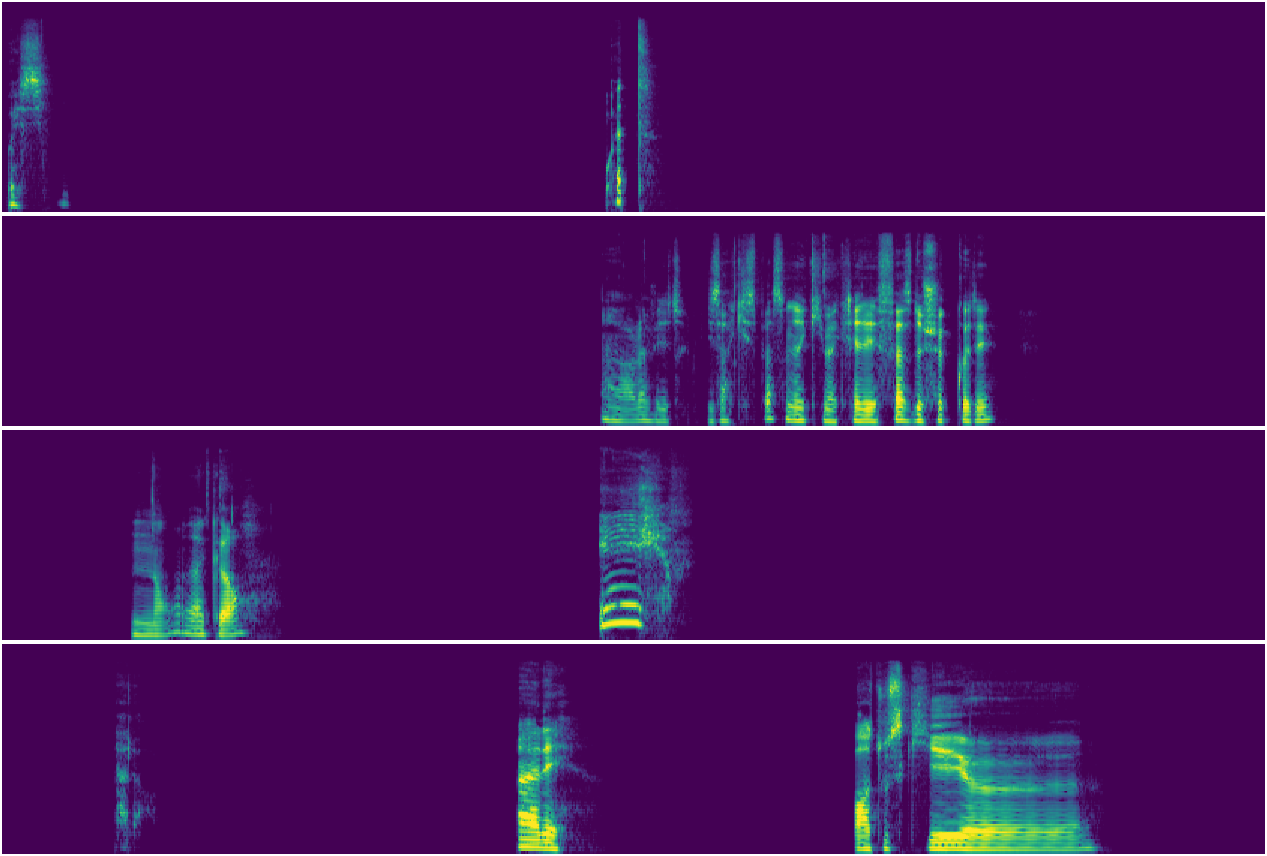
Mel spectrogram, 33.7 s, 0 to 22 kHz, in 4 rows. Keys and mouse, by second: 4.4 g, 7.6 3, 9.8-12.8 middle drag, 13.6-15.4 right drag, 15.4 x, 17.4 ctrl+z, 23.2 g, 27.3 g.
